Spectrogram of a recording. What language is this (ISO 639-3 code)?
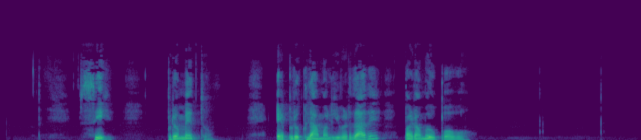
glg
